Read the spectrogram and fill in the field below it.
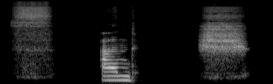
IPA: s and ʃ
